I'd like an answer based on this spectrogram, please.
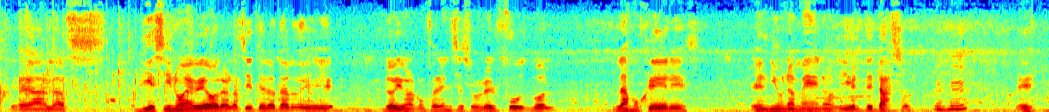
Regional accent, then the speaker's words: Mendoza, Argentina; moved away; yo me fui de Mendoza, como dice … ¿quién dice que me fui? Nada. Estoy siempre ligado a Mendoza

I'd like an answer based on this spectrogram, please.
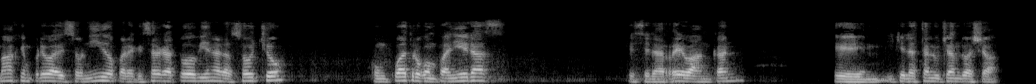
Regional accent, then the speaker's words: Buenos Aires, Argentina; Yo soy de Capital. Yo soy de Capital. Yo vivo en Paternal. Y soy muy porteño.

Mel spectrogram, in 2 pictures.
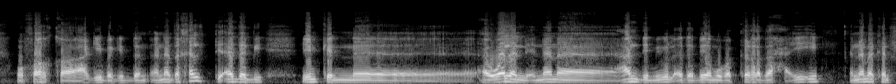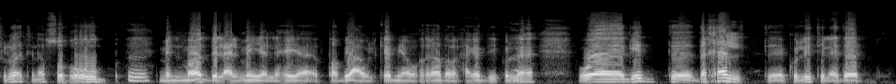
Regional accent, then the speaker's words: Kafr El Sheikh, Kafr El Sheikh Governorate, Egypt; also born or lived in Tanta; كانت أسرة والدتي هناك، واتولدت في بيتهم في شارع الحلو، وبعدين كبرت شوية فأخدني والدي لكفر الشيخ اللي هي موطن الأصلي.

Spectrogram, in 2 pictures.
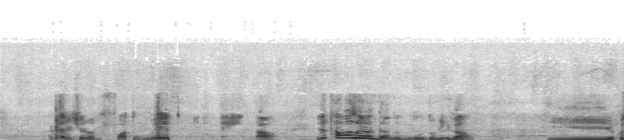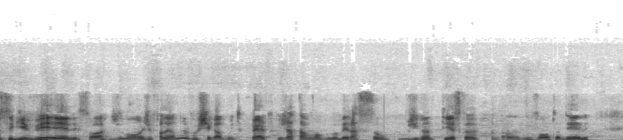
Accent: São Paulo, Brazil; eu que sou de São Paulo, mas eu sou do interior

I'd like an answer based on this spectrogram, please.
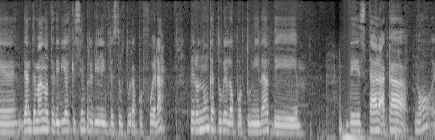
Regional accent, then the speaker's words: Oruro, Bolivia; estrenando el hospital en este pueblo natal, cuna de músicos. Es semillero de músicos, mi tierra linda.

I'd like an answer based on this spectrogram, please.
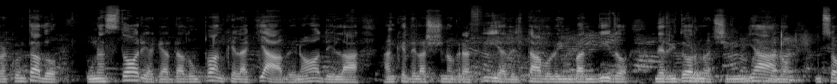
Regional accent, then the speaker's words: Umbria, Italy; anche dalle mie parti in Umbria, in montagna, ci si urlava da valle a valle.

